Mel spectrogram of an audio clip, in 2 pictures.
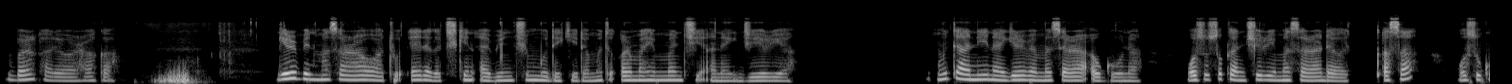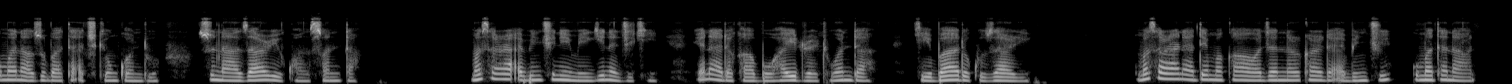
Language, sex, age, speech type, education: Hausa, female, 15-29, spontaneous, tertiary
